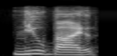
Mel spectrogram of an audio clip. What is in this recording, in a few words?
"nubile", Indian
